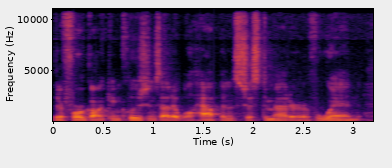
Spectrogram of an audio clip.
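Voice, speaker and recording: With a Californian accent, the voice comes through on a very clean recording against a silent background. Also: man. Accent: American (Californian). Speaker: chief information security officer. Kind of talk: interview. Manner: hesitant, many fillers.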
